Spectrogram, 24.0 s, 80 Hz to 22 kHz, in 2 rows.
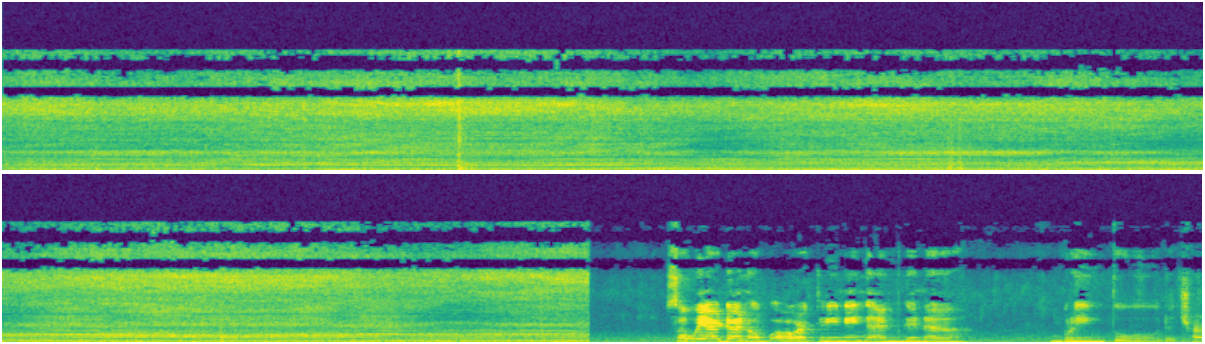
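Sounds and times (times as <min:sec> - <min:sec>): robot vacuum whirring: 0:00.0 - 0:17.9.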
